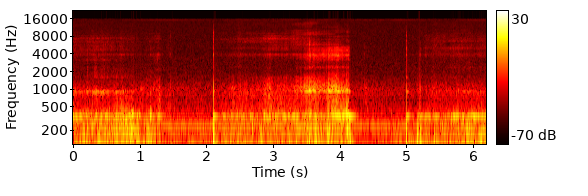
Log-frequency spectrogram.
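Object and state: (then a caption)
Coconut shell bowl. Long nails tap and scratch the outer shell of a small, hollow coconut shell bowl resting upside down on a microphone. A muffled, boomy low rumble runs throughout, broken by a few sharp, short clicks. A brief brighter scraping swell comes near the middle.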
